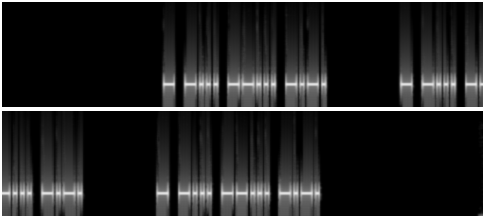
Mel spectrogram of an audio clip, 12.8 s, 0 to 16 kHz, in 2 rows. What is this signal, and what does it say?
Morse code, heard as a keyed tone, about 25 wpm, 700 Hz. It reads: TB7C TB7C TB7C
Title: DXCC-100 Call Signs - 4 Characters - Repeated 3x - 25wpm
